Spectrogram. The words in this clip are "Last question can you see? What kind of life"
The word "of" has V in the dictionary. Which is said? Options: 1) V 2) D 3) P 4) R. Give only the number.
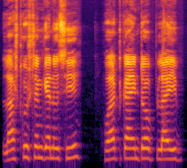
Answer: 3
